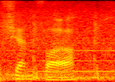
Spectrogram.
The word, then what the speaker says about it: Shenhua: Correct me if I'm wrong about this, but the pronunciations seem different with different Chinese dialects, and the dubs use different things, like Shenmue 2, and in certain cases call her Shenfa, and Shenmue 3, from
